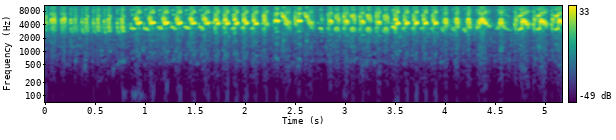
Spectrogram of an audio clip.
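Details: Singing Hooded Siskin, recorded as a tutor song for young birds: a long, rapid run of bright, high twitters and twanging trills, with very brief breaks between dense bursts of notes.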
